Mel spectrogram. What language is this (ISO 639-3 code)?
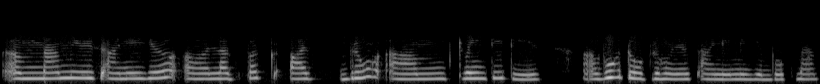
kas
